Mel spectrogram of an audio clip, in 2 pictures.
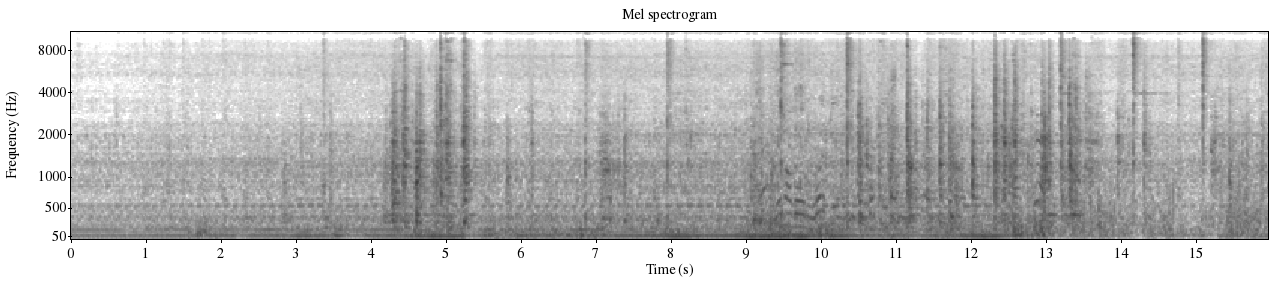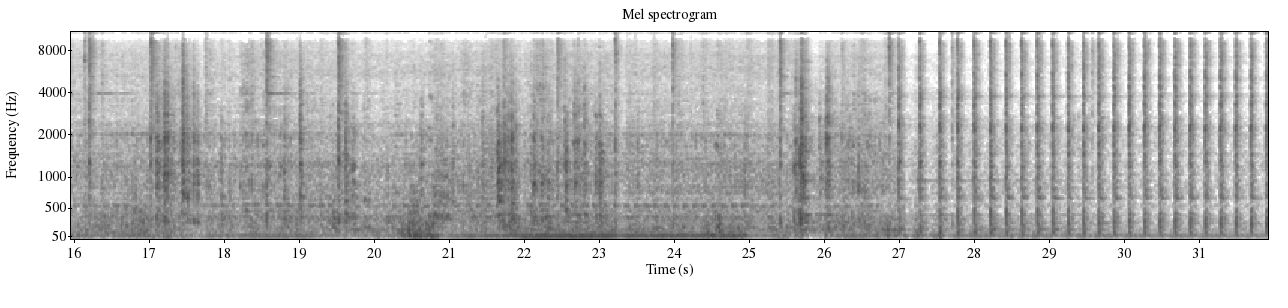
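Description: Backhoe loader's diesel engine running with a hydraulic breaker hammer working into rock, with irregular knocks and scraping from the chisel and rubble. Near the end the breaker settles into rapid, even hammering.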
